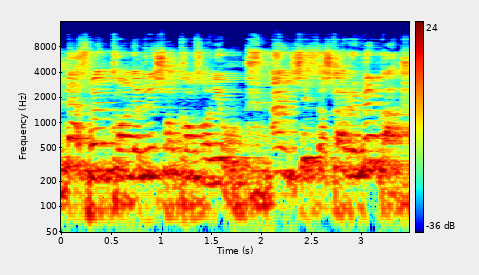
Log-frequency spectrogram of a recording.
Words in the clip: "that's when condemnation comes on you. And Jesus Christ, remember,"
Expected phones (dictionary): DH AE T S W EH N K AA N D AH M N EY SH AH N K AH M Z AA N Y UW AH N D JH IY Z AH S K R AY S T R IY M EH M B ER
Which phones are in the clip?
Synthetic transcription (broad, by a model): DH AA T S W EH N K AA N D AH M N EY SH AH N K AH M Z AA N Y UW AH N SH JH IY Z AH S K AY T R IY M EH M B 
